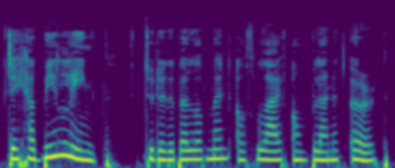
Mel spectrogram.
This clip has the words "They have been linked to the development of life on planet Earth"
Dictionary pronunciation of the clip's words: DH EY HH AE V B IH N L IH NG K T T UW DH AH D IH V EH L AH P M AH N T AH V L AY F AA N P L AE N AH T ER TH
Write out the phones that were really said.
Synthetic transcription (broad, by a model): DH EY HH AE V B IH N L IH NG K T T UW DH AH D IH V EH L AH P M AH N T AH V L AY F AA N P L AE N AH T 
